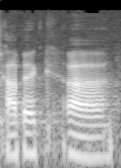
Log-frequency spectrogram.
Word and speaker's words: Kopic: I'm Kopic. And by the way, I have a topic for you. My last name rhymes with topic.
